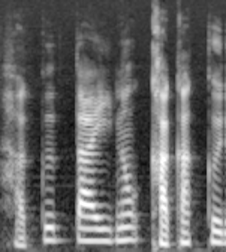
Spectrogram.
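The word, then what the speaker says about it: 百代の過客: ね文章からです月日は白帯の価格にしてっていう風に読むんだったねはいそこら辺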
